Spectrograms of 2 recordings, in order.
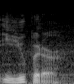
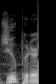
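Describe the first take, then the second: First: The name begins with an 'ee' sound. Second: The name begins with a 'j' sound. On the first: "I thought it was pronounced like E" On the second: "instead of Jupiter"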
